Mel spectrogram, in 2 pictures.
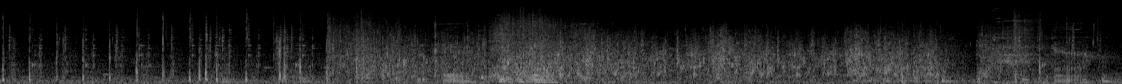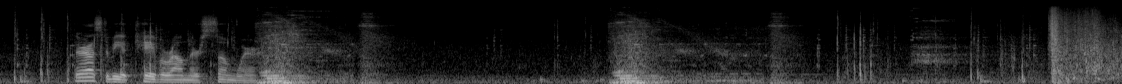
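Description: Footsteps patter quickly over rocky ground.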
